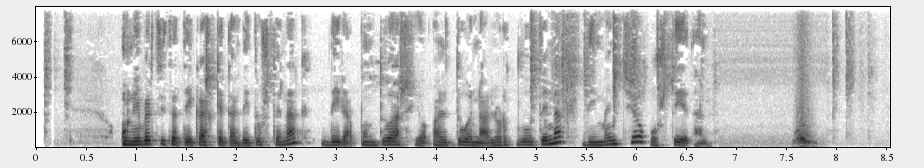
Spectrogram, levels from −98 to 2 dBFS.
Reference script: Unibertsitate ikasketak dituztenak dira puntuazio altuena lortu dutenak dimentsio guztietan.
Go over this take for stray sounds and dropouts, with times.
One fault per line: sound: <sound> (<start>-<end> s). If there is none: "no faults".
sound: whoosh (7.6-7.8 s)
